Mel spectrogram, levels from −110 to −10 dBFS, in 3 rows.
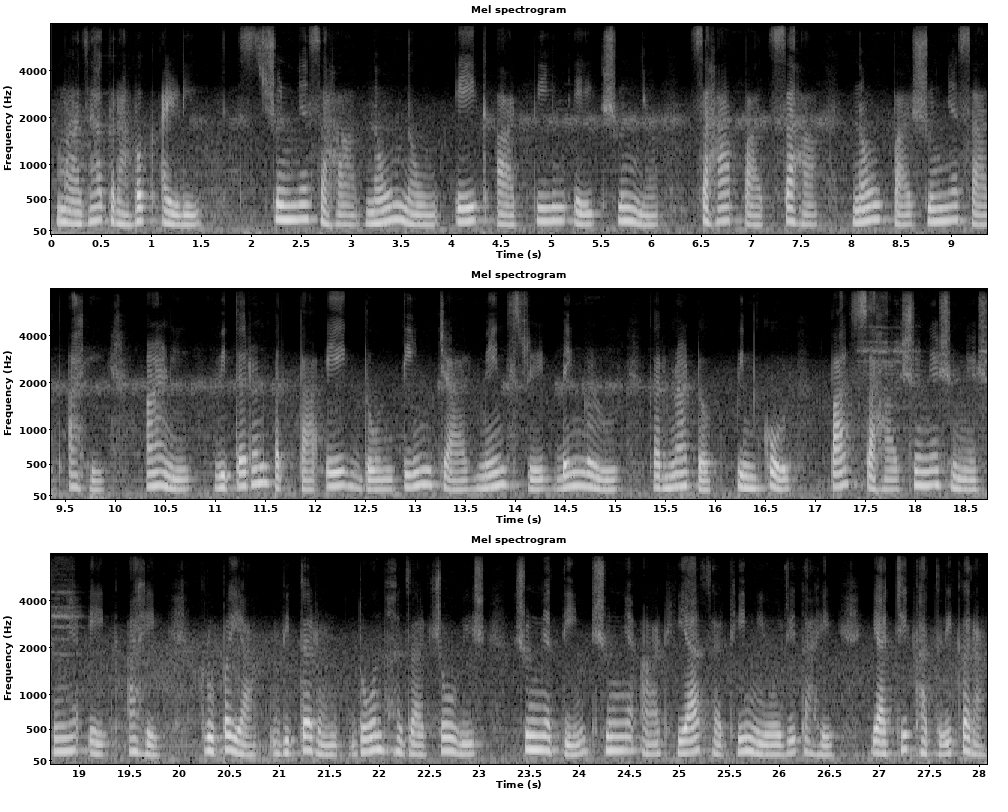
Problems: constant background noise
